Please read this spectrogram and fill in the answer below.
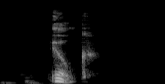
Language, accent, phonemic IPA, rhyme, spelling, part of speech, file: English, Australia, /ɪlk/, -ɪlk, ilk, adjective / noun, En-au-ilk.ogg
- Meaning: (adjective) Very; same; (noun) A type, race, or category; a group of entities that have common characteristics such that they may be grouped together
